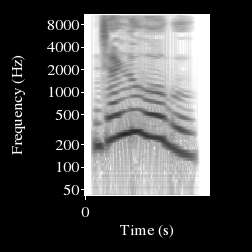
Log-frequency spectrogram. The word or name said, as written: ಜಳ್ಳುವೋಗು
